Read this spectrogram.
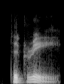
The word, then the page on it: degree: American English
